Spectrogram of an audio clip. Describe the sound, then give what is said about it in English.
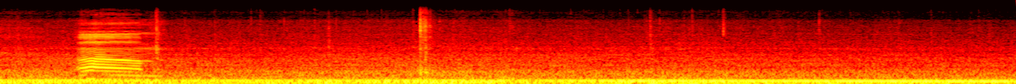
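Steady, low engine drone and road rumble heard from inside a moving car, constant throughout, with a brief rising chirp near the start and a single sharp click midway. “Sorry, I gotta unpack myself and I'm driving.”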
